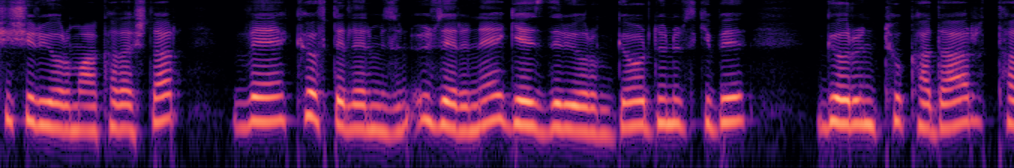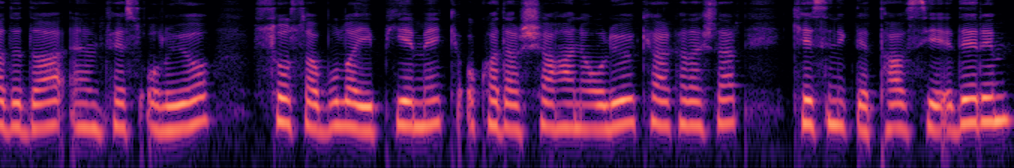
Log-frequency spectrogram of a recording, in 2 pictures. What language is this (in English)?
Turkish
